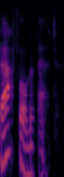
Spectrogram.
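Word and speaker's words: Baphomet: warrior god was named baffomet or baffome depending on how you want to pronounce that.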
